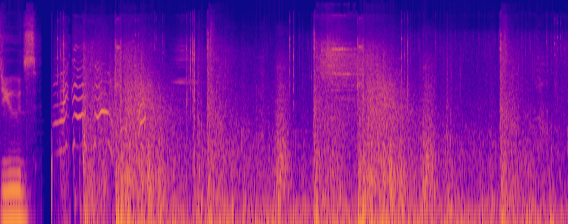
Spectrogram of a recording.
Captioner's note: guns blasting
